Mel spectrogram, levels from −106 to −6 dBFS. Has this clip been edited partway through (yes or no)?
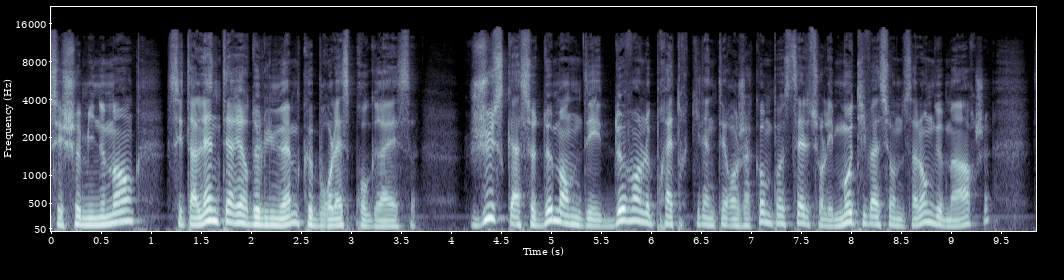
no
